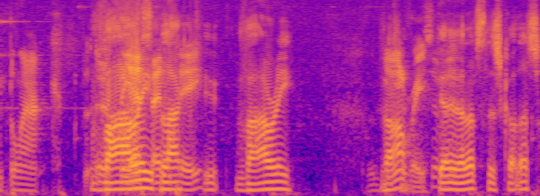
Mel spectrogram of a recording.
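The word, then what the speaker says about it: Mhairi: of the more entertaining MPS has been reelected Mari black Vari Vari yeah that's the that's how you pronounce it how is it is that the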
